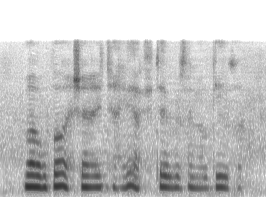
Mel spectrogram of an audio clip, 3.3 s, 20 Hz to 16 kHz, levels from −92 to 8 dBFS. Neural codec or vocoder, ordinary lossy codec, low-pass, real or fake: codec, 16 kHz, 0.8 kbps, ZipCodec; MP3, 96 kbps; 7.2 kHz; fake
